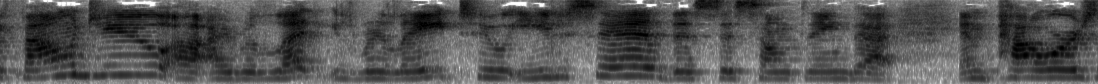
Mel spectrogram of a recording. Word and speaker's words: Ylse: So here's how you pronounce it. Ylse. Think illegal and sexy. Ylse. You know how it's Beyonce and not Beyonce? Like that. Ylse.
